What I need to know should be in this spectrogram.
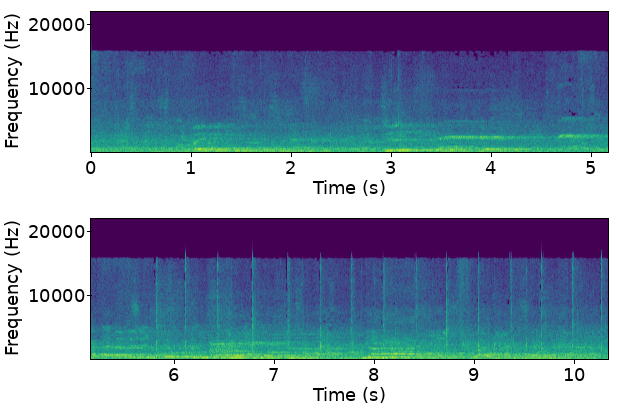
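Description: Young men shout loudly and sharply as they spar.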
